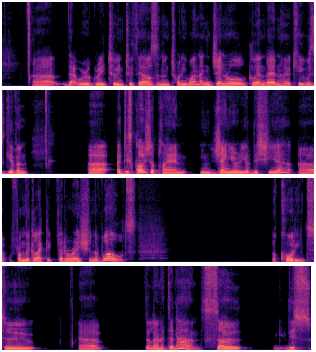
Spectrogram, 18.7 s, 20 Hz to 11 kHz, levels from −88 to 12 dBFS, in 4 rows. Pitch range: 140-165 Hz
